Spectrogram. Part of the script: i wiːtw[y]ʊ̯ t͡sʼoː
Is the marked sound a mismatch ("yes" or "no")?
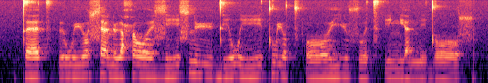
no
